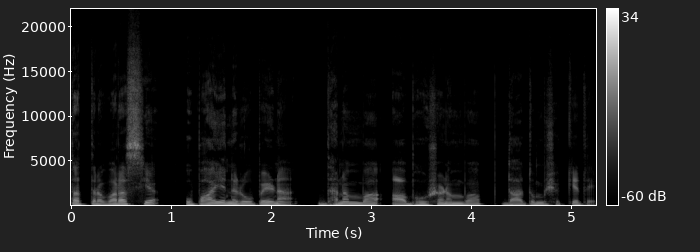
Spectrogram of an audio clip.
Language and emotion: Sanskrit, neutral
